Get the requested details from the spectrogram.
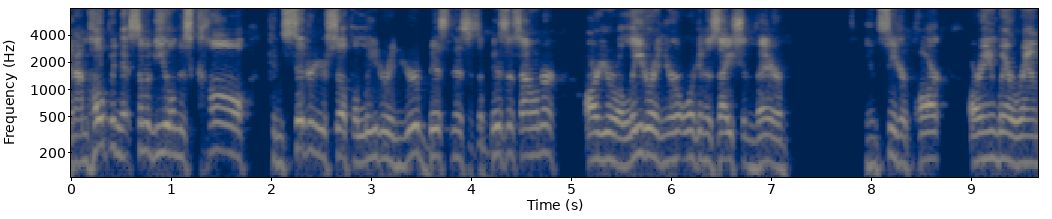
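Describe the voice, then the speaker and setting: Talking at a very fast pace with an East Texas accent, a man uses a fairly high pitch and ordinary pitch variation. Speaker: leadership trainer. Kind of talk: webinar talk. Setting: video call. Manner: halting.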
